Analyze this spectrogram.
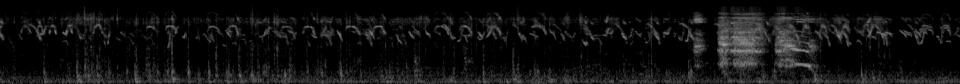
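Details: Newly hatched incubator chicks, Sultan, Golden Sebright, Cochin and booted breeds on day four, peep in rapid high looping notes, about two per second, broken near the end by a brief loud harsh burst.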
